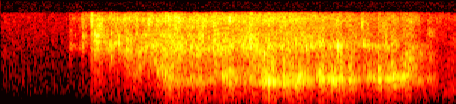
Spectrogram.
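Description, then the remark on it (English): Liquid is poured out as a libation in honor of Yamanja, the Lady of the River, in a steady, splashing stream for about two and a half seconds, fairly loud, with no voices over it. “we pour libation in honor of Yamanja, the Lady of the River.”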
